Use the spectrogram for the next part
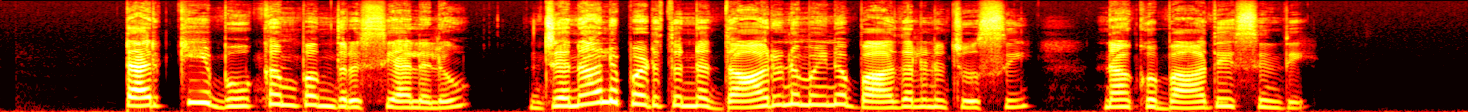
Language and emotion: Telugu, sad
